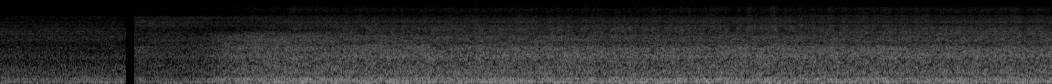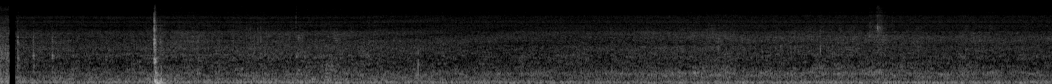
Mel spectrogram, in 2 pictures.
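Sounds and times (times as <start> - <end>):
waterfall rushing: 1.4 - 10.6.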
